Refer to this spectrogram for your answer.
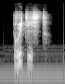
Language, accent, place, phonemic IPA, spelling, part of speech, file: French, France, Lyon, /bʁɥi.tist/, bruitiste, adjective, LL-Q150 (fra)-bruitiste.wav
- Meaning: 1. noisy 2. noise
